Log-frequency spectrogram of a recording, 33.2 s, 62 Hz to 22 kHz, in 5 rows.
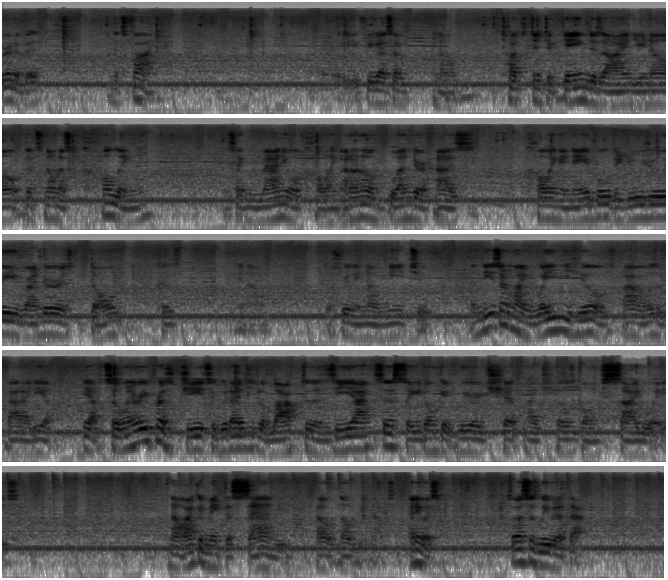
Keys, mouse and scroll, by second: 0.6 g, 1.1 click, 1.4 right click, 2.1 click, 2.4 right click, 2.5 g, 2.9 click, 3.3 right click, 3.4 g, 3.8 click, 4.1 right click, 4.4 g, 5.2 right click, 5.4 g, 5.9 click, 6.1 right click, 6.3 g, 7.2 right click, 7.4 g, 7.8 click, 8.2 right click, 8.9 click, 8.9 g, 9.5 right click, 9.8 g, 10.3 click, 10.8 right click, 11.0 g, 11.6 click, 11.9 right click, 12.6 click, 12.6 g, 12.9 right click, 13.2 g, 13.7 click, 14.3 right click, 14.5 g, 15.0 click, 15.4 middle click, 18.1-18.5 scroll down 1, 18.6 middle click, 20.5 right click, 21.0 g, 24.0 click, 26.2 middle click, 29.5 middle click, 30.3 shift+middle click, 31.5 Tab, 31.5 middle click, 32.1 middle click.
